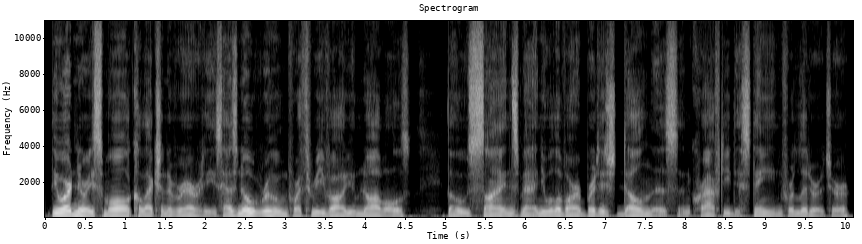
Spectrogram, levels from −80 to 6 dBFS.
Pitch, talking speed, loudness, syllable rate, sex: 100 Hz, 150 wpm, -20 LUFS, 4.8 syllables/s, male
